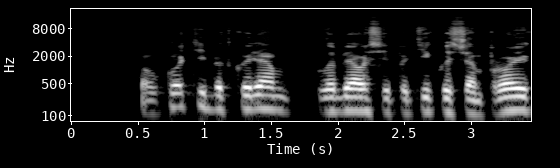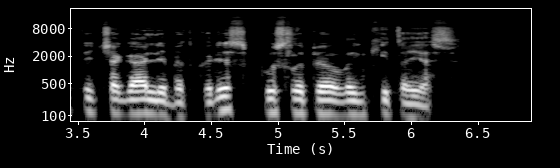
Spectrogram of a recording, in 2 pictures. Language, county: Lithuanian, Utena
